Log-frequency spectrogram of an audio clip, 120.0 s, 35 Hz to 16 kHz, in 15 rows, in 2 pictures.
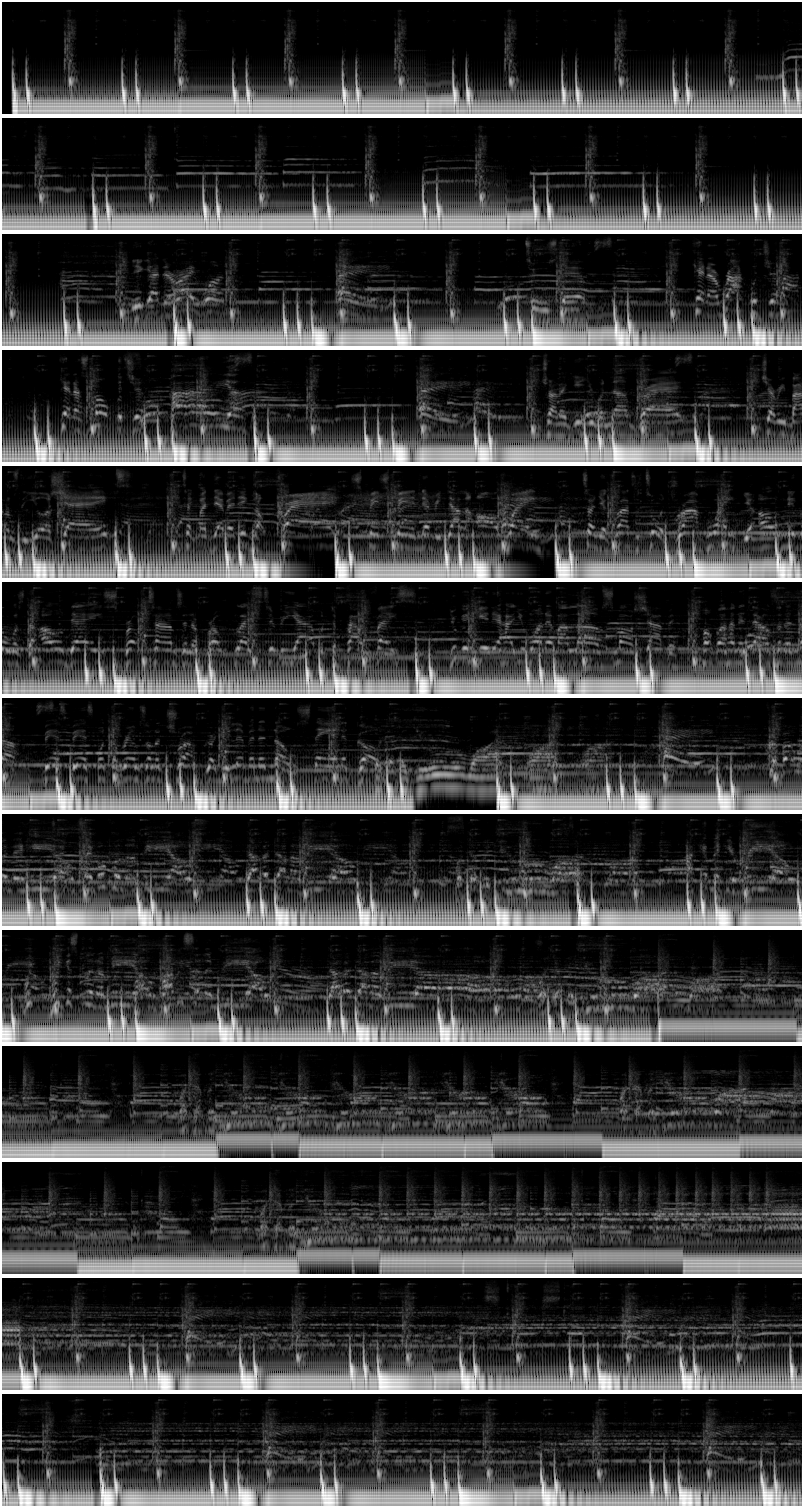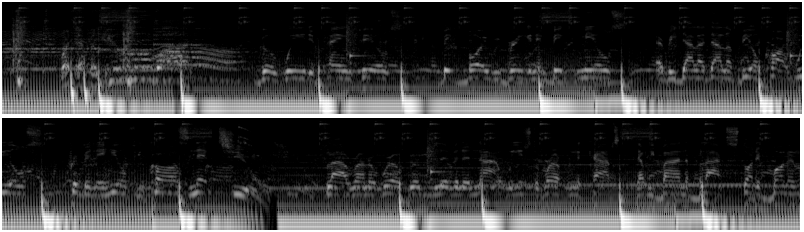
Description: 3. EDM BASED
The bass, percussion, and synths are all on point.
